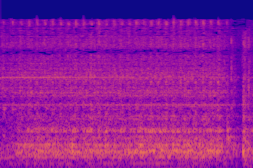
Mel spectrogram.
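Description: A sewing machine runs a steady, fast, even whir while stitching a seam on a lined jacket, loud and close, with a small clunk near the end and no talking.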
